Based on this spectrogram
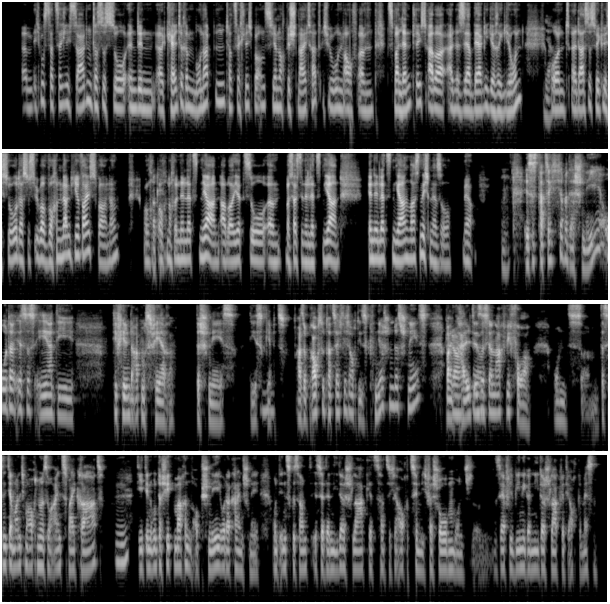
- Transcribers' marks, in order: none
- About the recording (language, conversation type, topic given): German, advice, Wie kann ich mich an ein neues Klima und Wetter gewöhnen?
- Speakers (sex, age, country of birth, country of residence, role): male, 35-39, Germany, Germany, user; male, 55-59, Germany, Germany, advisor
